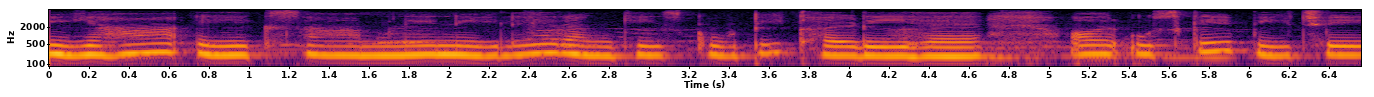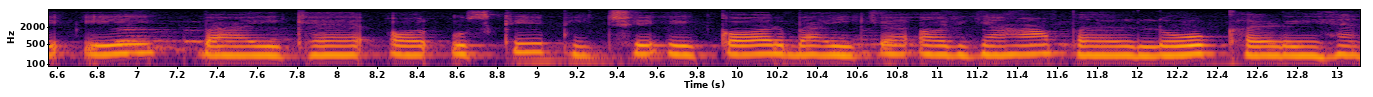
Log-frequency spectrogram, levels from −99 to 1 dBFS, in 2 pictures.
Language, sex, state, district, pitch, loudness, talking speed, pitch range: Hindi, female, Bihar, Supaul, 220 Hz, -26 LUFS, 130 wpm, 215-235 Hz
